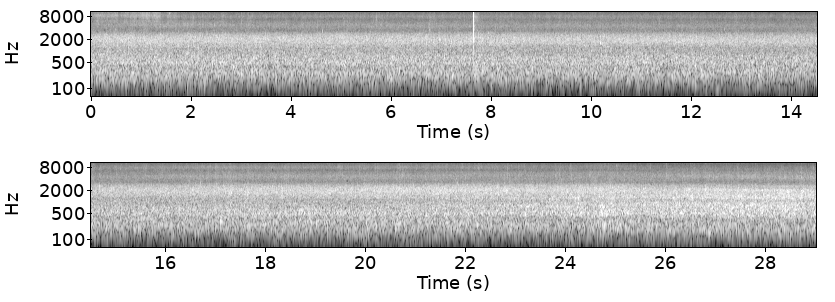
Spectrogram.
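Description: Steady rush of a creek running fast over rocks and small rapids, growing a little louder near the end. One sharp click about seven and a half seconds in.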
